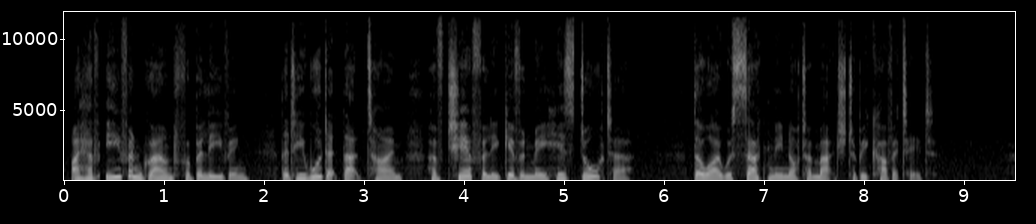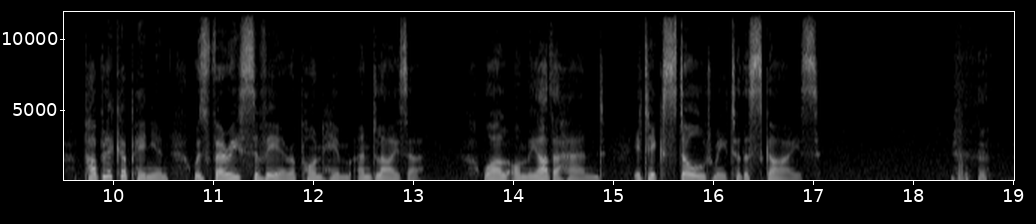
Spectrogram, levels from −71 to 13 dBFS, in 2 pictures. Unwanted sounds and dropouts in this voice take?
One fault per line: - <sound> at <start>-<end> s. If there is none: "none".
- laugh at 18.4-18.8 s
